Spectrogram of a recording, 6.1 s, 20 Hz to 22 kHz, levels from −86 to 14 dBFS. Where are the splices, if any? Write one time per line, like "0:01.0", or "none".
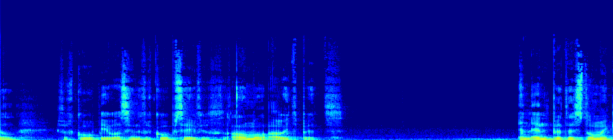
0:01.0
0:05.1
